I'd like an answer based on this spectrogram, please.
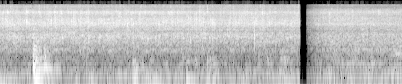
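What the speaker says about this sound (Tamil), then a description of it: "வெங்காயம் நல்லா வதக்கி விட்டுக்கலாங்க" Onions sauté in a pan for tomato thokku, a continuous crackling sizzle with a few light stirring knocks, cut off for a moment before the frying resumes.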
